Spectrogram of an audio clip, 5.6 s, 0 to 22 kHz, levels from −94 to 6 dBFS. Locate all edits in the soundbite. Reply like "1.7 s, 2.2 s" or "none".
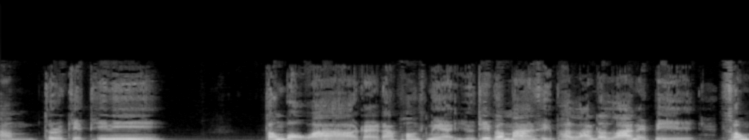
3.2 s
